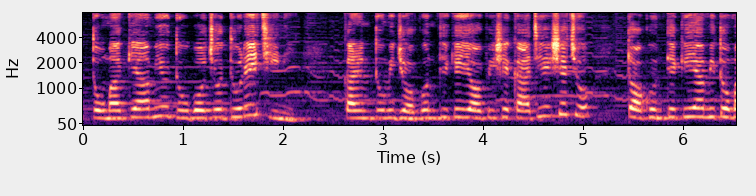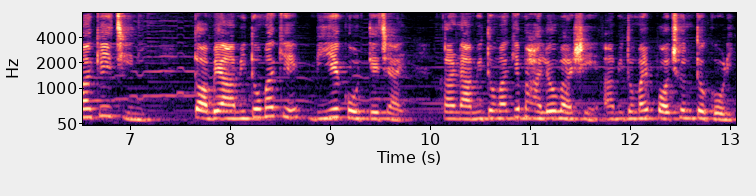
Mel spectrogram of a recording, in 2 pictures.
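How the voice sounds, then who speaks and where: Cartoon role, male actor: sincere boss in love, mellow, very high-pitched, distant dull sound with light music. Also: fairly even intonation, lightly acted. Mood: earnest, tender. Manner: earnest, gentle, deliberate. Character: earnest office boss courting his cook. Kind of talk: Bengali cartoon story acting. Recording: muffled, distant, music behind.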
